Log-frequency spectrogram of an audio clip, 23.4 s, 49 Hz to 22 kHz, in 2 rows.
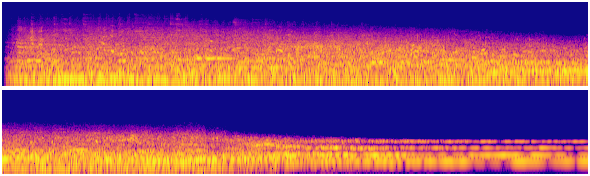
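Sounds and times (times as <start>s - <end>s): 
noise turning into pitches: 0.0s - 23.3s
laughter: 0.1s - 8.9s.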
